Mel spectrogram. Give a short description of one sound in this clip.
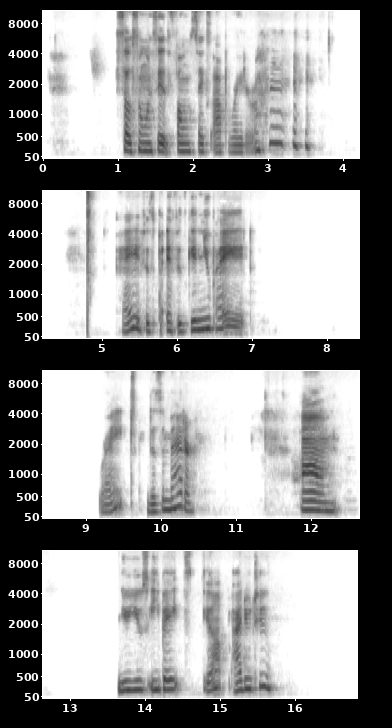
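A woman speaks calmly and thoughtfully, close to a microphone, with pauses.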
